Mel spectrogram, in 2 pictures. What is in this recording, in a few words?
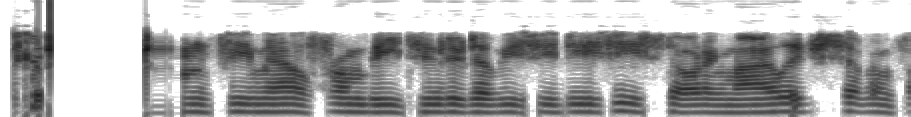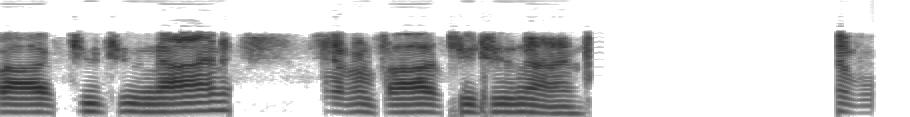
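Sheriff's Office Dispatch; WSO DISP 3; p25; wake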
